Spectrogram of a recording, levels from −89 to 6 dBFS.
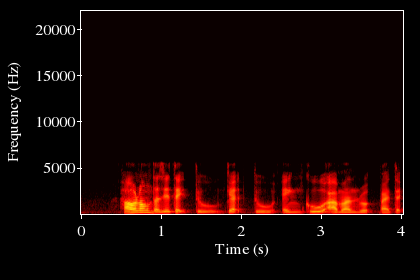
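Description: No technical faults are audible.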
